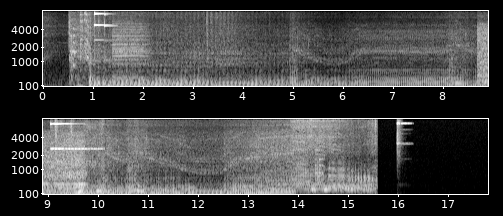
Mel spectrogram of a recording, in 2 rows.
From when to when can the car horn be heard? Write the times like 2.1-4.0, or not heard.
1.4-2.2, 8.7-9.8, 12.5-14.6.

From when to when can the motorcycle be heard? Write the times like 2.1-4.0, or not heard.
0.0-15.6.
